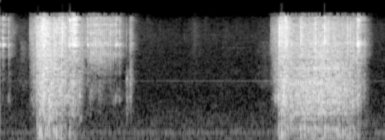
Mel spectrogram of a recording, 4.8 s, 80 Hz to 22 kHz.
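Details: Craftsman two-stroke weedeater, stored after six months' use and stopped running, after priming, on setting 2: two short rough sputtering bursts that die each time; catches but won't keep running.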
